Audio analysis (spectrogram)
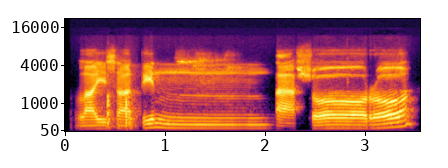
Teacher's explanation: nun tasdid dibaca gunnah atau mendengung ditahan 2 harokat. Shot fathah berdiri mat tabi'i, ro fathah berdiri mat tabi'i, ala lam fathah berdiri mat tabi'i, masing-masing dibaca panjang 2 harokat.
